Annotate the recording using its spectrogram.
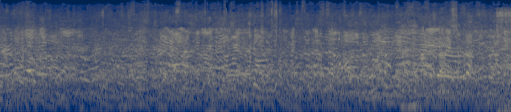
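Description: Many people talking at once: a steady babble of overlapping voices, with no music playing.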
